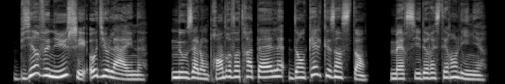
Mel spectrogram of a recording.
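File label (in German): French Fremdtake Freundlich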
